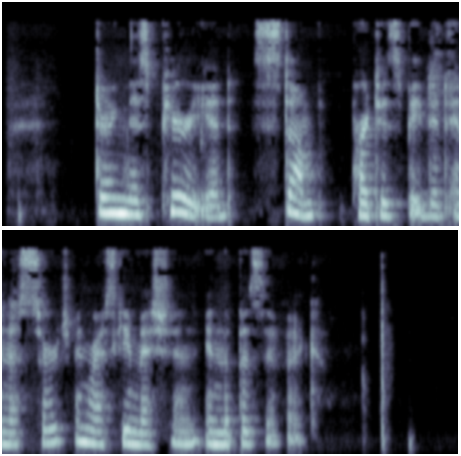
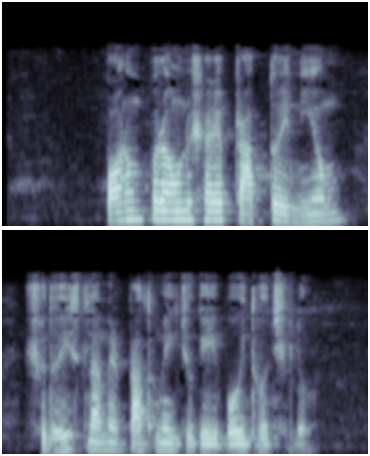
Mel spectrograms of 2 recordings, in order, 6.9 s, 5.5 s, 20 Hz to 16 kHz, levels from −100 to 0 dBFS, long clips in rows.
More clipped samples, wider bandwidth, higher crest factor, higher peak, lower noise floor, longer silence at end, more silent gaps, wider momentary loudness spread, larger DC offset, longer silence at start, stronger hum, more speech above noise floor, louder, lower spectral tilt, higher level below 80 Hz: neither; first, 11.5 kHz vs 7.8 kHz; about the same, 18 dB vs 18 dB; about the same, -4 dBFS vs -2 dBFS; second, -57 dBFS vs -63 dBFS; about the same, 0.55 s vs 0.45 s; neither; first, 20 LU vs 10 LU; neither; about the same, 0.7 s vs 0.8 s; neither; second, 36 dB vs 44 dB; about the same, -21 LUFS vs -19 LUFS; about the same, -4 dB/octave vs -5 dB/octave; second, -70 dBFS vs -58 dBFS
